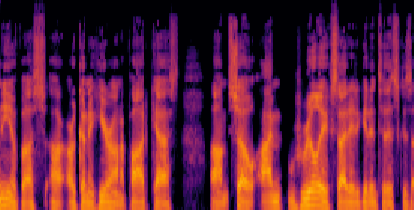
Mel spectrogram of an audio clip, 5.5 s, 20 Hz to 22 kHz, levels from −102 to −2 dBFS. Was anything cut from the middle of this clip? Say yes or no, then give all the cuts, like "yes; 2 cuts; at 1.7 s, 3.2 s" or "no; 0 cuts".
no; 0 cuts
